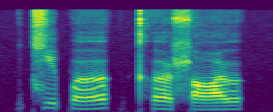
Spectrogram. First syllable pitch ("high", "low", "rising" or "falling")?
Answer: high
